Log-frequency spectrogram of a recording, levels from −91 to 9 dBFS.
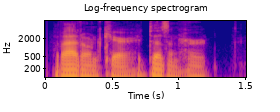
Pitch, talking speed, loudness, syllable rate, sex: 85 Hz, 280 wpm, -21 LUFS, 6.0 syllables/s, male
